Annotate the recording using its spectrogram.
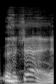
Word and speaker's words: McShay: I mean, we're McShay. I can't even say his name, right? – McShay, yeah. – McShay.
